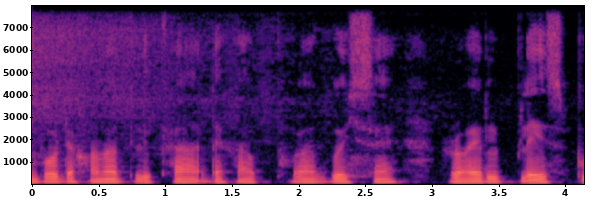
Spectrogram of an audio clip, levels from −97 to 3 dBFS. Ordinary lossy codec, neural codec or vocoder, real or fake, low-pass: none; none; real; none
